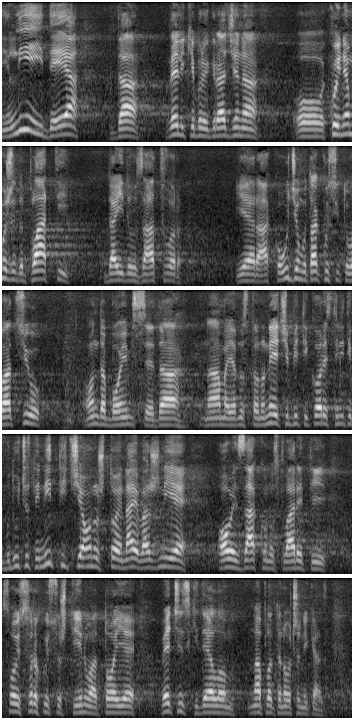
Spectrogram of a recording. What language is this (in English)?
Serbian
